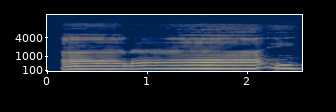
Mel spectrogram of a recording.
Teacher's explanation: حمزہ کے اوپر کھڑا زبر ہے، ایک الف کی مقدار میں کھینچیں گے، لام کو نرم سے ادا کریں گے، لام کے ساتھ الف مدہ ہے، الف مدہ کے اوپر مد اصلی ہے، تین الف مقدار میں کھینچیں گے، حمزہ کو نرم سے ادا کریں گے۔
